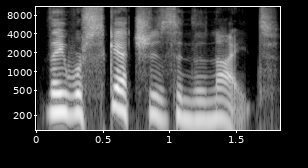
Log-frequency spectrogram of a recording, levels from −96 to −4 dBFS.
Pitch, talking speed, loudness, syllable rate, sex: 190 Hz, 195 wpm, -19 LUFS, 4.6 syllables/s, male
